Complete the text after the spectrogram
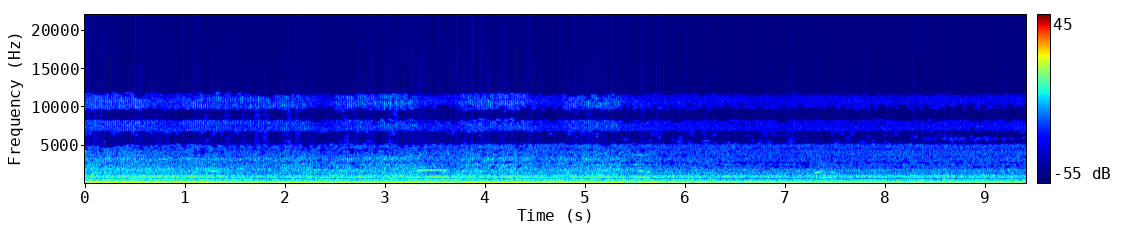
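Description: Diesel tractor engines labour under load in deep mud.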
